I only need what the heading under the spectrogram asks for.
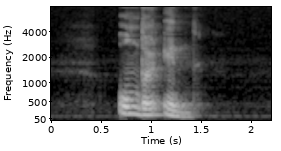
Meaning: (preposition) at/in the bottom of; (adverb) at/in the bottom
- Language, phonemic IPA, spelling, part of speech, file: Dutch, /ˌɔndəˈrɪn/, onderin, adverb, Nl-onderin.ogg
